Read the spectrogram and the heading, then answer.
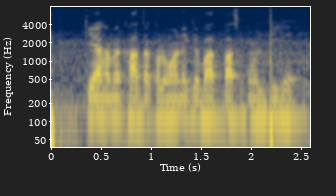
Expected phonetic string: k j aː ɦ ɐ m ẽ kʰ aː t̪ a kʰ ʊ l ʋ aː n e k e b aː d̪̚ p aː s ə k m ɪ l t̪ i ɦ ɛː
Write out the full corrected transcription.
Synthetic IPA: k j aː ɦ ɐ m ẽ kʰ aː t̪ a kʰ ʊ l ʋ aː n e k e b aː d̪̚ p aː s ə k m ɪ l t̪ i ɦ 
